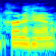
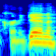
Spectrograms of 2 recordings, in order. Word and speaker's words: Kernighan: would be so Brian kernahan one it looks like it's spelled Brian Kern again that is not true we learned that after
